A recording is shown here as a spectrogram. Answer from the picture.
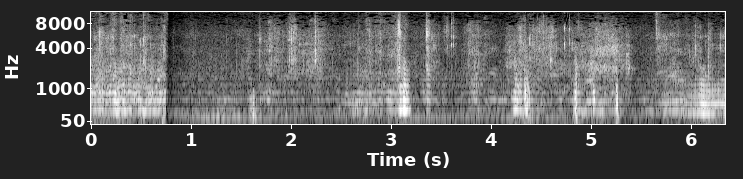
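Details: Asian honey bee (Apis cerana) colony nesting in a traditional house in Seluma, Indonesia, being moved into a hive box: a steady low buzzing hum with sharp knocks and handling noises throughout.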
